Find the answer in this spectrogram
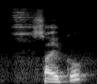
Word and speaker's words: psychopathic: it will be psychic if we write this the stress we need to put on path so the pronunciation would be psychopathic if you write this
